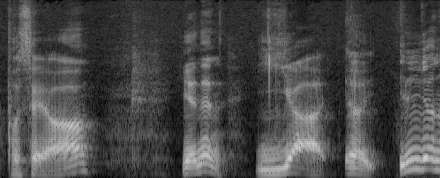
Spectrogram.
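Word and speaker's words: Jahr: 없는 스펠링처럼 무시해버리는 겁니다. 자, 보세요. 얘는 이야, 1년 할 때 연을 의미합니다.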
